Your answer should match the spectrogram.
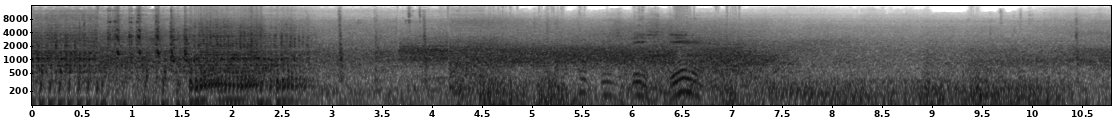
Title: Drz400SM 2022 Died Making Clicking Noise Help Gotta Fix SMH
